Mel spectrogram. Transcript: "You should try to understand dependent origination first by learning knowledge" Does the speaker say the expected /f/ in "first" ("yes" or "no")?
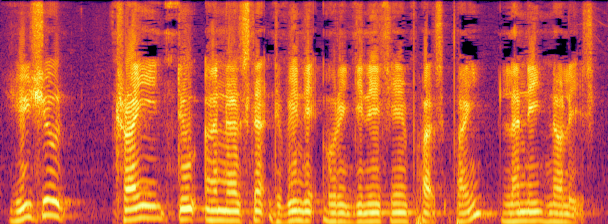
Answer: no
